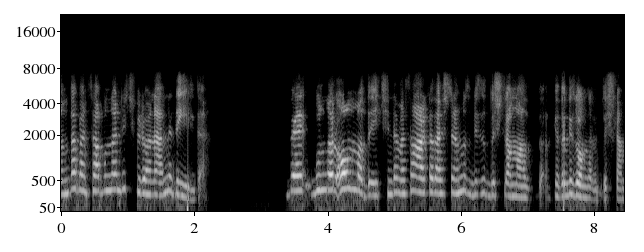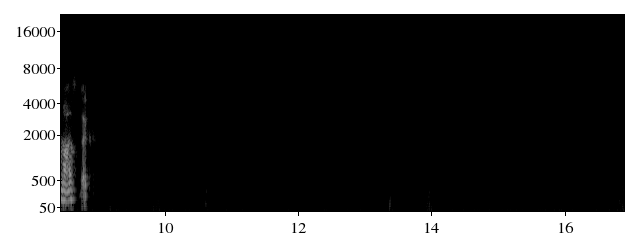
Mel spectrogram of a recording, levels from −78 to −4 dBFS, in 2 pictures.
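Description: Throughout, the speech carries AMR wideband (HD Voice) codec damage. It fits the lowest 6.6 kbit/s mode, so it sounds rough and raspy. Nothing reaches above 7.3 kHz.

At 1.90 s, 7.54 s and 9.17 s, an underrun with held sample occurs. The output froze on its last value for about 11 ms, 11 ms and 3 ms, which fits a 512-sample buffer for the first two. Playback resumed where it stopped, so each is a brief flat stall with only a soft edge.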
